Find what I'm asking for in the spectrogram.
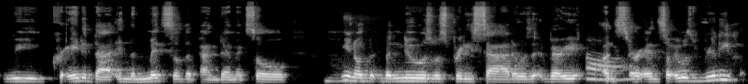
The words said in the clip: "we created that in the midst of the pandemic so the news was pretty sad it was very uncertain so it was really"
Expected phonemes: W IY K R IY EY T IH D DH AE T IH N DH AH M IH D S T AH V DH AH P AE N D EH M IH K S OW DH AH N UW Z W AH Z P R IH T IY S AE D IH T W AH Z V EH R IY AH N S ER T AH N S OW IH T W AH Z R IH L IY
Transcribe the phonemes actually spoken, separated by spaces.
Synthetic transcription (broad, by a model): W IY K R IY EY T IH D DH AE T IH N DH AH M IH D S T AH V DH AH P AE N D EH M IH K S OW DH AH N UW Z W AH Z P R IH T IY S AE D IH T W AH Z V EH R IY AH N S ER T N S OW IH T W AH Z R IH L IY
